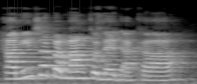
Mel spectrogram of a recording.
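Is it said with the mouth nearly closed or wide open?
wide open. It is said with the mouth wide open.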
